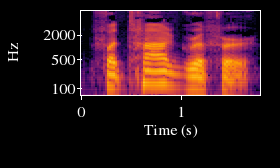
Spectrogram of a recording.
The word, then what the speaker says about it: photographer: Be careful, though, with the accent or the stress of those words. Photograph, but photographer, photography, and the adjective photographic. So you can put the accent on the first, second, or third. syllable depending on its grammatical usage.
